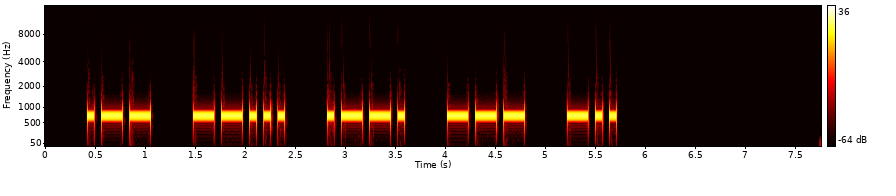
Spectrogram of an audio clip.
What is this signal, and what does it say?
Morse code, heard as a keyed tone, about 17 wpm, spaced as for 12 wpm, 700 Hz. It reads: W7POD
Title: USA Call Signs - 5 Characters - 2x Character Spacing - 17wpm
